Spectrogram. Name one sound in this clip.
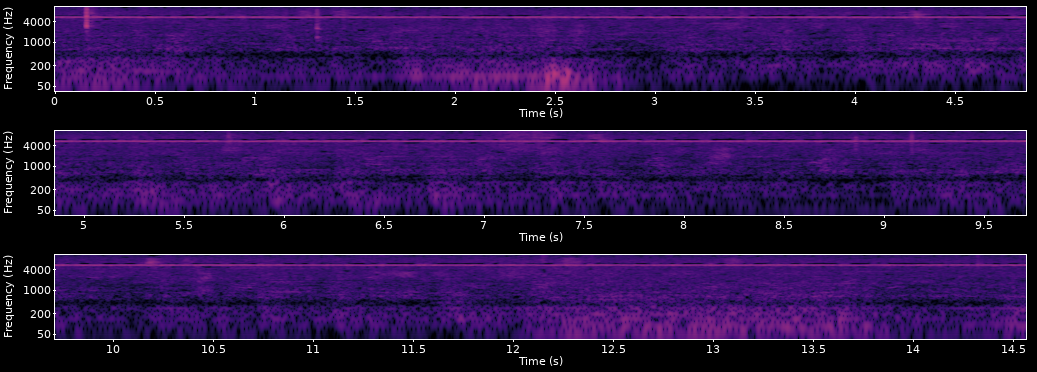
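A cord rustles and scrapes softly as hands weave it into a braid.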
